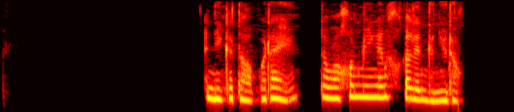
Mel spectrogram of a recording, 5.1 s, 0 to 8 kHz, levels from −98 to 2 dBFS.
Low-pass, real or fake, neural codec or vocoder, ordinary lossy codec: none; real; none; none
